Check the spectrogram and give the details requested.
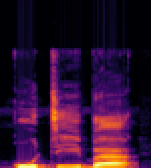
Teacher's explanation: the length of ku is the same as the length of t, and it is also the same as the length of ba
